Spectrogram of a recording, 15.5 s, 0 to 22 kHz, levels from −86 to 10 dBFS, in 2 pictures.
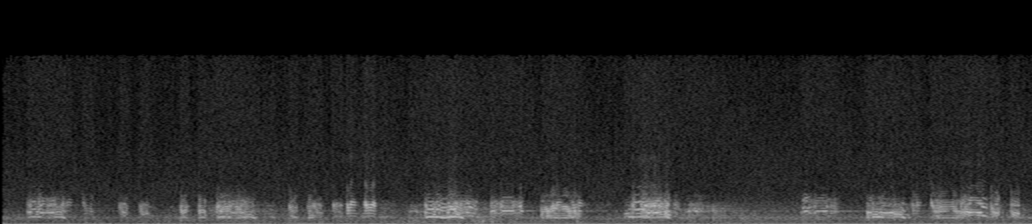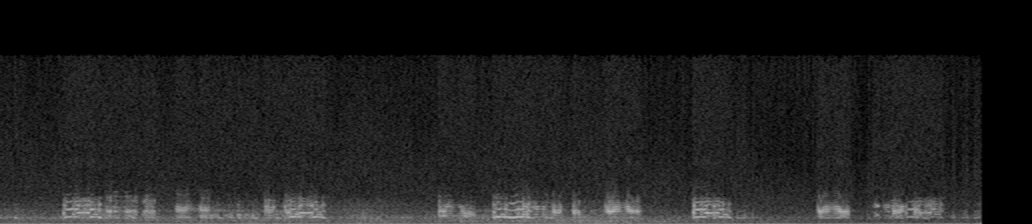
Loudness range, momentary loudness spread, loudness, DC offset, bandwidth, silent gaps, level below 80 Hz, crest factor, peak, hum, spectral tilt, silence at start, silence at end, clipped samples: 5 LU; 16 LU; -27 LUFS; 0.2%; 17 kHz; none; -40 dBFS; 18 dB; -8 dBFS; none; -4 dB/octave; 0 s; 0.4 s; under 0.1%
